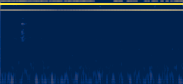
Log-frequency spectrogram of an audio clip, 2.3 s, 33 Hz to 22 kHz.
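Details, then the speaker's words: GEC dual-standard television, revived after years in storage, slowly powered up to 160 V: thin, steady, very high line whistle over a low hum, line timebase running normally, apparently in 405-line mode. "tevision there's a strong line whistle now at 160 vol T"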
